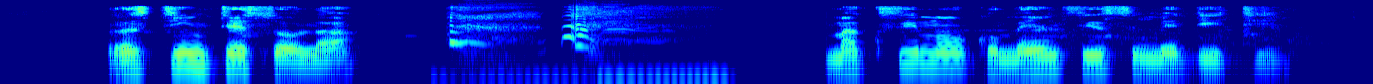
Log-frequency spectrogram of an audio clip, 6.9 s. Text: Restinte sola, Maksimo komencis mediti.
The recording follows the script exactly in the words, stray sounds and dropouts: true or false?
false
